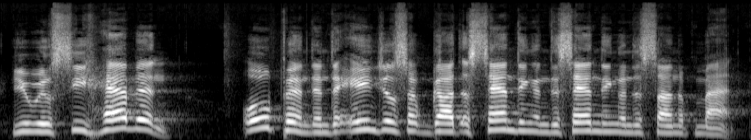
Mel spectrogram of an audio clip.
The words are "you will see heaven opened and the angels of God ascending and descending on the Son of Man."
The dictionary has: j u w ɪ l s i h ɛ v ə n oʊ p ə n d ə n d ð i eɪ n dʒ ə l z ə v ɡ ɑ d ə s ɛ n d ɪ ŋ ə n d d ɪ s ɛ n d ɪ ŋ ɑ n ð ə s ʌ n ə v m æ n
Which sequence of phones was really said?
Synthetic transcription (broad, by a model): j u w ɪ l s i h ɛ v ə n oʊ p ə n d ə n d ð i eɪ n dʒ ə l s ə v ɡ ɑ d ə s ɛ n d ɪ ŋ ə n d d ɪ s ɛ n d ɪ ŋ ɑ n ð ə s ʌ n ə v m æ n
